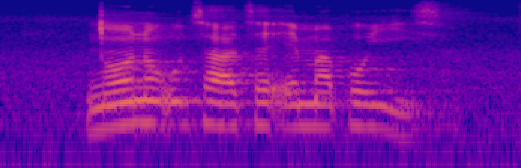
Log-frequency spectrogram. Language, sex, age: Swati, male, 20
